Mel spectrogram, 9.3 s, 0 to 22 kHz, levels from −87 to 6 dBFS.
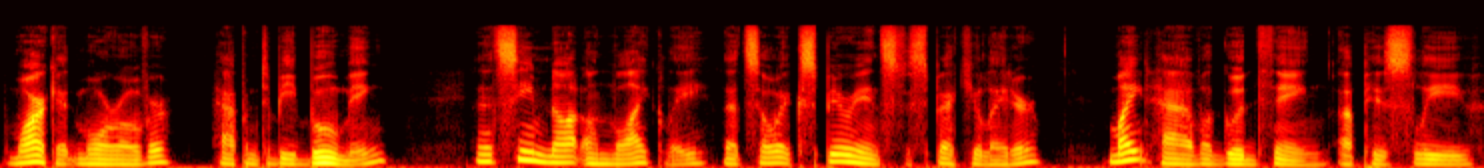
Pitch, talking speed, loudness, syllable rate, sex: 120 Hz, 160 wpm, -22 LUFS, 5.3 syllables/s, male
